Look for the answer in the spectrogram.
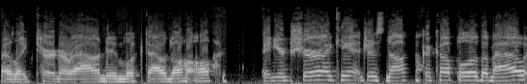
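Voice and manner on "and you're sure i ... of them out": full-throated, high-pitched yell. Asking down the hall whether to knock some out: shouting. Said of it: "I shout".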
